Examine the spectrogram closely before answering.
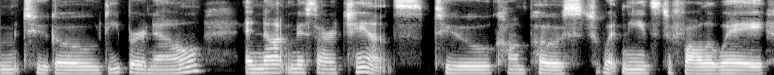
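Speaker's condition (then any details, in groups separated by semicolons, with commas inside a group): No condition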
